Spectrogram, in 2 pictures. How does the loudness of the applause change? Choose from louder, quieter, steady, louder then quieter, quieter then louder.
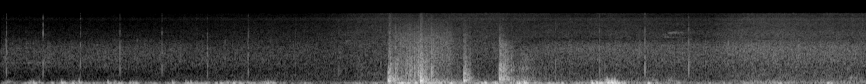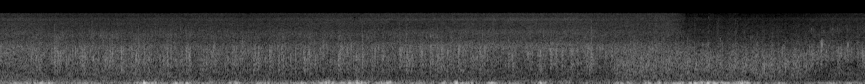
louder.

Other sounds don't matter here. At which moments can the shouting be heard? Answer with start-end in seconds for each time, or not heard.
not heard.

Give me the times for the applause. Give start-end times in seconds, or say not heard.
0.0-17.2.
